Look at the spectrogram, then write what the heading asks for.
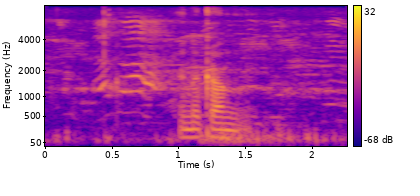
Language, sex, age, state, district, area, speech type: Santali, male, 18-30, West Bengal, Purulia, rural, spontaneous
